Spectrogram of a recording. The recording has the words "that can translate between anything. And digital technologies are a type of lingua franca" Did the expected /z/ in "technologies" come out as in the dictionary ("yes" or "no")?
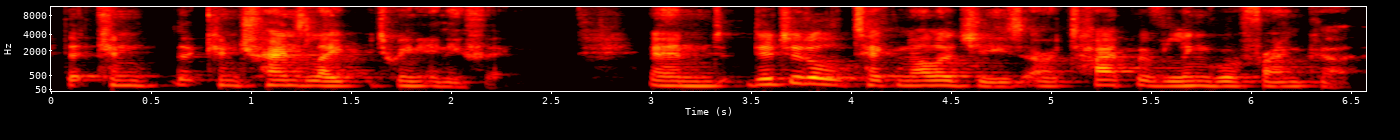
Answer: yes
